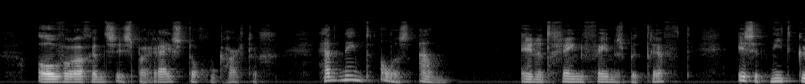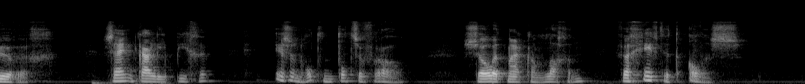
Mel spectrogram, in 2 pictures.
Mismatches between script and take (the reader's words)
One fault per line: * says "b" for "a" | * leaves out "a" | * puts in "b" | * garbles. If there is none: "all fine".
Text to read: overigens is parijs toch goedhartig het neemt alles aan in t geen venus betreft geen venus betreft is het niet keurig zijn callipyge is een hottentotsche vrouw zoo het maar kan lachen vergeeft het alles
* leaves out "geen venus betreft"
